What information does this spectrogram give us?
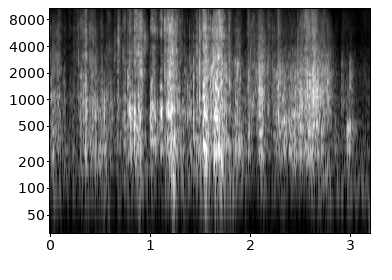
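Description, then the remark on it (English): Brown paper crackles and tears as a package, neatly wrapped in brown paper with a brown paper box inside, is unwrapped in an office, a steady run of crisp, crinkly rustling bursts with a few louder rips over several seconds, with no voices. “The package was wrapped neatly in brown paper.”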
